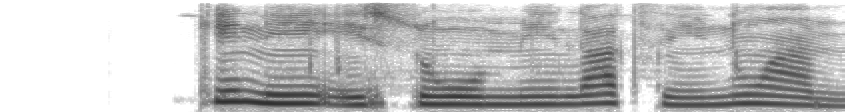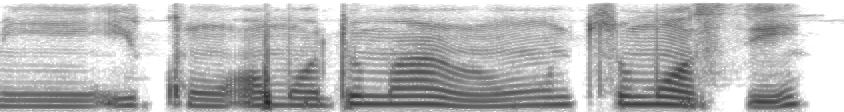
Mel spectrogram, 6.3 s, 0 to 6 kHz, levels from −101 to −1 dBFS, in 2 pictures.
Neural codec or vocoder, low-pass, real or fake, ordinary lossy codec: none; 5.4 kHz; real; none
